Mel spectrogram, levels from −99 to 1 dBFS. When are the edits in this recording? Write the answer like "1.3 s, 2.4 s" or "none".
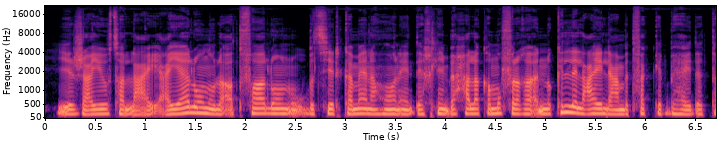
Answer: none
